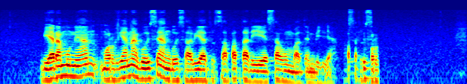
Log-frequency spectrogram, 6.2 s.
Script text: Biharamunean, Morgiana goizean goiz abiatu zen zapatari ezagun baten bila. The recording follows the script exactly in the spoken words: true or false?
false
